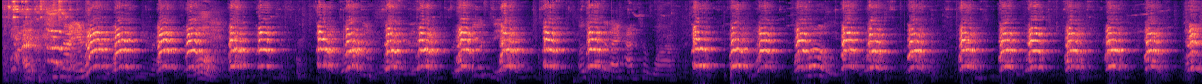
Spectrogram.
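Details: Jack Russell Terrier named Jay, a pet dog with dependency issues, barking steadily: sharp harmonic yips repeated about twice a second for the whole stretch, each bark brief and high, with only a short pause near the middle.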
